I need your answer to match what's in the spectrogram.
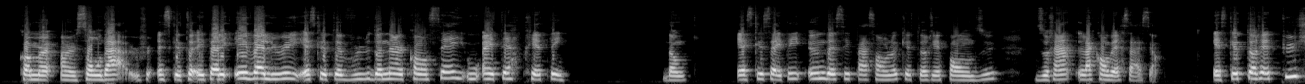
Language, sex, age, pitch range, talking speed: English, female, 20-39, 215-265 Hz, 195 wpm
